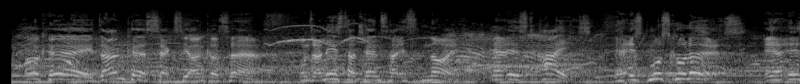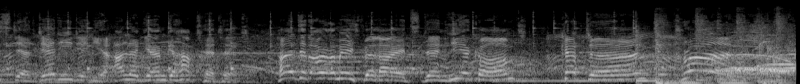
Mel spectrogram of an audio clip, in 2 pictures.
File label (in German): Stripclubansager; Shameless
